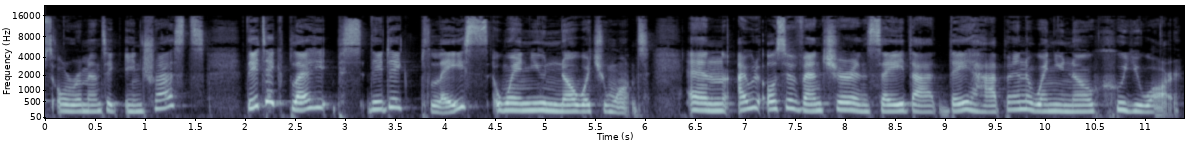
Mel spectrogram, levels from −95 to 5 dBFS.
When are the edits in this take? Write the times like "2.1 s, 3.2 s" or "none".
none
